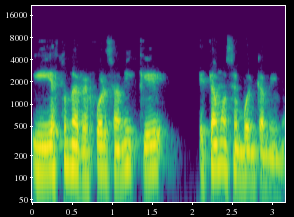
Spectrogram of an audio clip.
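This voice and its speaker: This man has an unremarkable speaking voice at a fairly high pitch. He talks at a moderate pace. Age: 60s. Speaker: audience member. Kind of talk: casual chat.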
